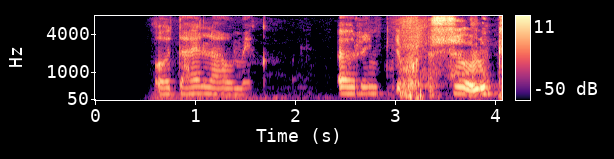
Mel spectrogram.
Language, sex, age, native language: Icelandic, female, 13, Filipino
